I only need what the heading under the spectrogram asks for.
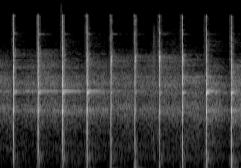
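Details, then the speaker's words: Cracked anvil with fire-welded pieces and a face coming loose: hammer taps at the center give short, dull clacks that die at once, the cracks absorbing the sound instead of ringing. "ça résonne carrément pas, en fait. Cette enclume-là, elle absorbe l'entièreté du choc que je lui donne. L'entièreté du son est absorbée par les fissures."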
